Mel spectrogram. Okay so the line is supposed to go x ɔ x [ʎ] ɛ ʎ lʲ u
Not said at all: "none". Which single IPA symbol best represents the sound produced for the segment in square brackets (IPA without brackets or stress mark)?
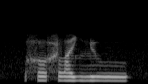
lˠ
